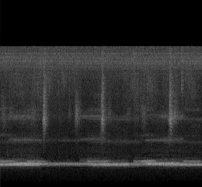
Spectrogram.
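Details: Crickets chirping in grass on a warm summer night in Bulgaria, recorded with a surround microphone: a steady, unbroken high-pitched trill with slight swells in loudness, plus brief, fainter, higher chirps at irregular intervals.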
